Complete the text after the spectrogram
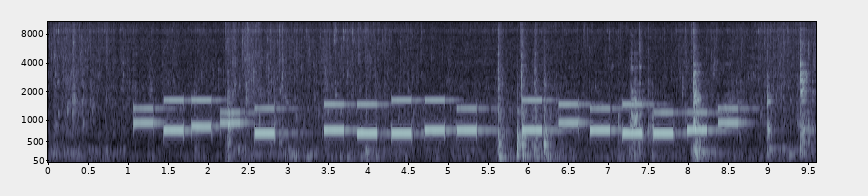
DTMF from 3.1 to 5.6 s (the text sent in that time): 63AB5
